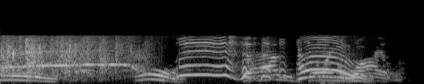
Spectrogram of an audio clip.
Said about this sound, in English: Crowd is going wild. The crowd they do go very wild.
